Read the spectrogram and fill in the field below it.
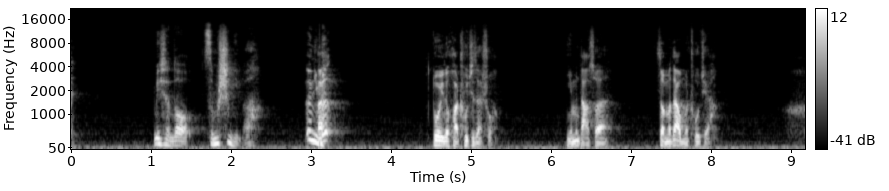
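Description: A man answers calmly, close by.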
